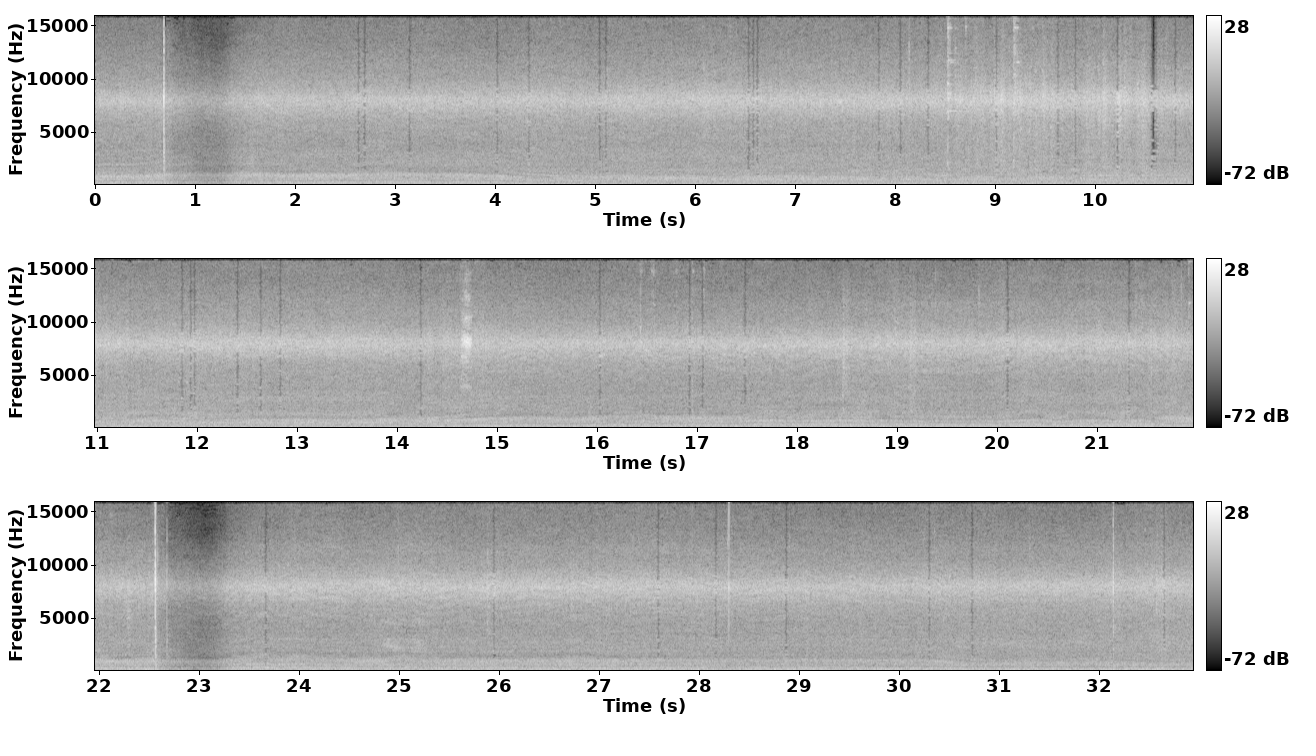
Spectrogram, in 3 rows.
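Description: Car driving on a gravel road, heard from inside the cabin: a steady drone of engine and tyres whose pitch rises and falls slowly as the speed changes. The sound drops out briefly twice, about a second in and again near the 23-second mark.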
